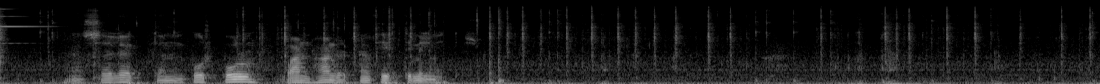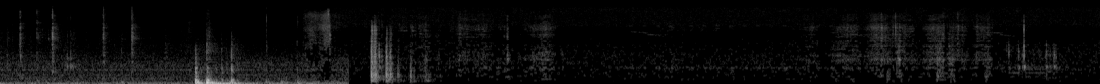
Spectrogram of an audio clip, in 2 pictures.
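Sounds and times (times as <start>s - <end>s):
keyboard and mouse clicking: 1.3s - 12.4s.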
